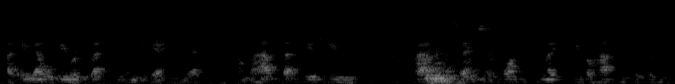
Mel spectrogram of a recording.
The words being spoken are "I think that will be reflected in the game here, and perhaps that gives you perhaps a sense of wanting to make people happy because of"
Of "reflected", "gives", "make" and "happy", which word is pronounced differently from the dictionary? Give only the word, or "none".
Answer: none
